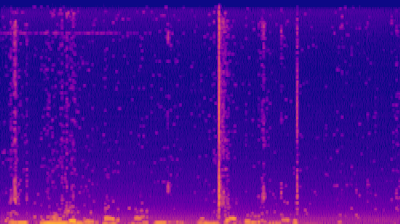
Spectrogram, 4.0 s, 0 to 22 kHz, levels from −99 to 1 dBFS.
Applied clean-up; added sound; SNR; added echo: classical method spectral subtraction.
